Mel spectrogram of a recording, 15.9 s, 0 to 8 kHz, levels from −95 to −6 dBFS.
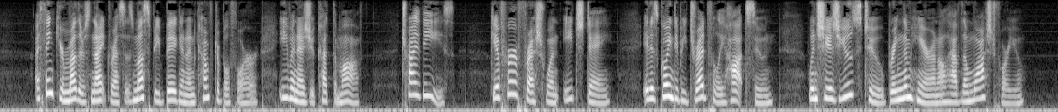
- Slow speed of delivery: No, average, 195 wpm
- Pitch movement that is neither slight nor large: No, wide, 6.2 semitones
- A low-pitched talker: No, high, 205 Hz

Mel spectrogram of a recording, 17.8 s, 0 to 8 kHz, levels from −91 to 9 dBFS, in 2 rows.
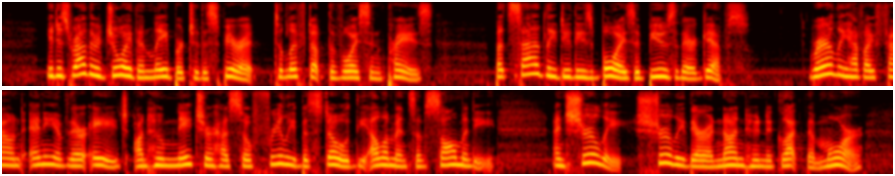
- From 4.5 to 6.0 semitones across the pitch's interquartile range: No, average, 3.5 semitones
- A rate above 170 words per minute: Yes, average, 180 wpm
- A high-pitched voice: Yes, high, 210 Hz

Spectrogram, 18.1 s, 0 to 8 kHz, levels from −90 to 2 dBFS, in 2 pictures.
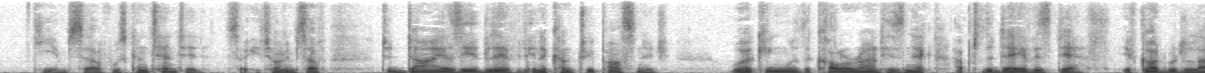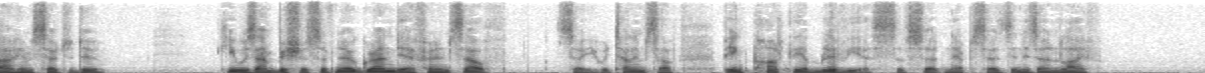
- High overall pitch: No, low, 115 Hz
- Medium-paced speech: No, fast, 210 wpm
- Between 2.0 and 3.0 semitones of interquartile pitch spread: Yes, narrow, 2.5 semitones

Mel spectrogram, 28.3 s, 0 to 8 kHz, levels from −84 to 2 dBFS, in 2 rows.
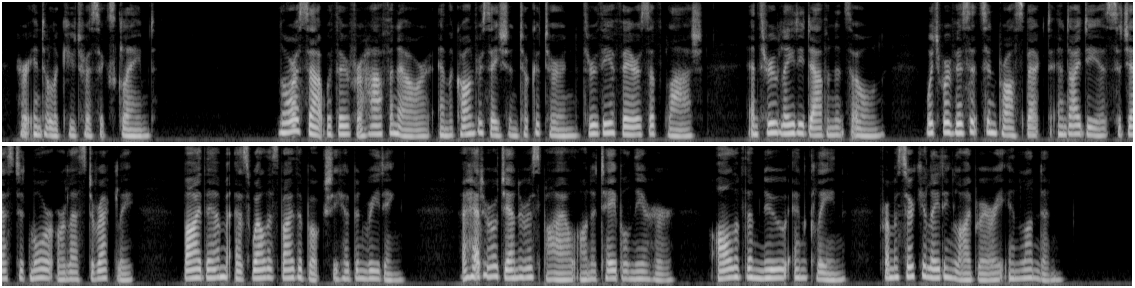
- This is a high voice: No, medium, 170 Hz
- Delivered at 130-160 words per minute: Yes, average, 150 wpm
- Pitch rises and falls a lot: No, average, 4.1 semitones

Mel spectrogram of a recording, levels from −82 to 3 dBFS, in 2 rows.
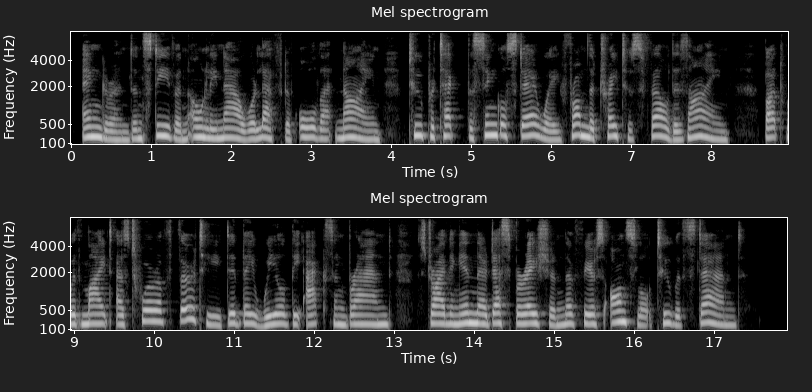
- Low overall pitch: No, high, 200 Hz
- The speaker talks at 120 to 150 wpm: Yes, average, 145 wpm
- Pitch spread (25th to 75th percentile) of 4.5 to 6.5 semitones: No, average, 2.8 semitones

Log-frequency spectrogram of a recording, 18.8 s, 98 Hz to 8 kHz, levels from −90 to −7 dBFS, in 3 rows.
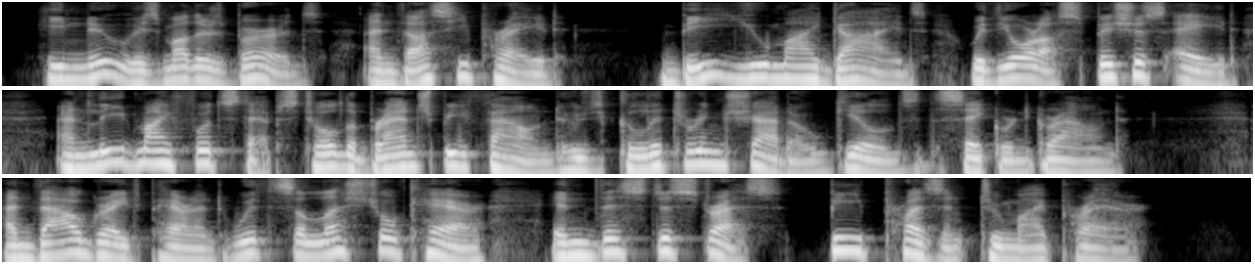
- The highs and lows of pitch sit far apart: Yes, wide, 5.9 semitones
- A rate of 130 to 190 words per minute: Yes, average, 155 wpm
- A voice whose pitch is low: Yes, low, 130 Hz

